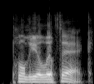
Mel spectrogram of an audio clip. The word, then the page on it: Palaeolithic: American English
